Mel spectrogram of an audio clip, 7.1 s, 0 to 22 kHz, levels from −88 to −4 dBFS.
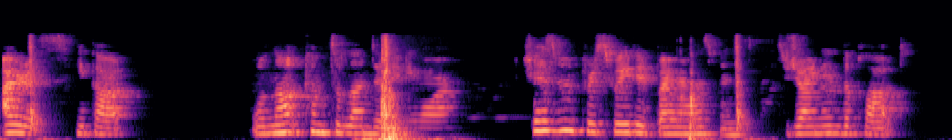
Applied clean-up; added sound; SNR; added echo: classical method log-MMSE.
